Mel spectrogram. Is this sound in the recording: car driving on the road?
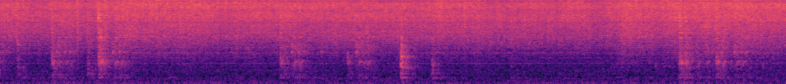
no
